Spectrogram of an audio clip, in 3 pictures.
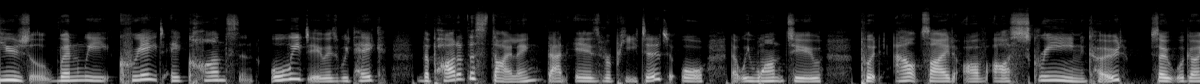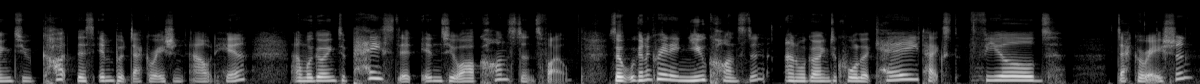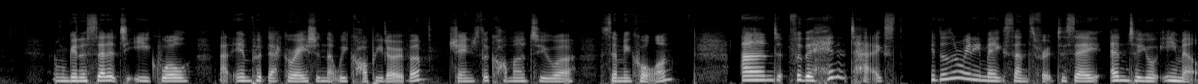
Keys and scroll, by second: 10.7 super+x, 23.5 super+v.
